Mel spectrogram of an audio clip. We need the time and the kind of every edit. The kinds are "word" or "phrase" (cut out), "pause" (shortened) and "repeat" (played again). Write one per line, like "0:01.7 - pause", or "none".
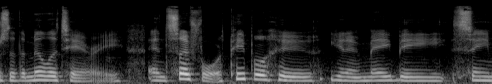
0:01.4 - pause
